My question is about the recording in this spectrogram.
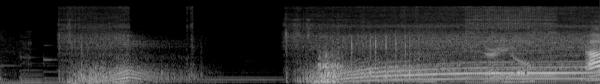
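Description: Handheld electric orbital sander being worked on a wooden edge. About a second in it gives a short run that rises and falls in pitch. After a brief pause the motor is triggered again, winds up in pitch and settles into a steady whine.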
